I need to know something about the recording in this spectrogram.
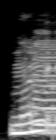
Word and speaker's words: Mun: Mun, Mun is how you pronounce my name. Mun. My name is, sorry, and yes.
